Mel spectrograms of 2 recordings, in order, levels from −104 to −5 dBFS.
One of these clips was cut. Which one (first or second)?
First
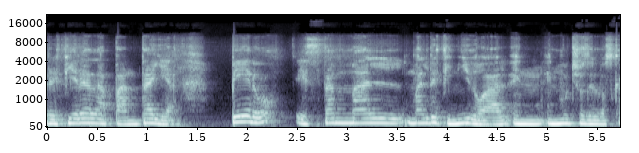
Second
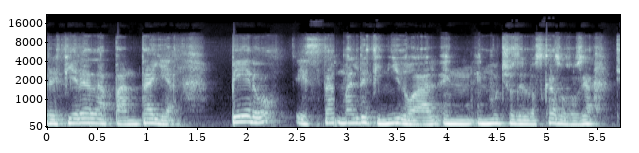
second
